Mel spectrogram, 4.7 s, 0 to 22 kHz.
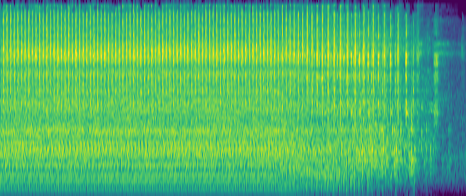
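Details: Craftsman Eager 1 mower, model 917.383241, engine with cylinder facing the user, discarded and oily, only hardware tightened and new filter assembly fitted: crisp, steady high-speed buzz with no misfires, smooth wind-down at shutoff; runs fine, nothing found wrong.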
